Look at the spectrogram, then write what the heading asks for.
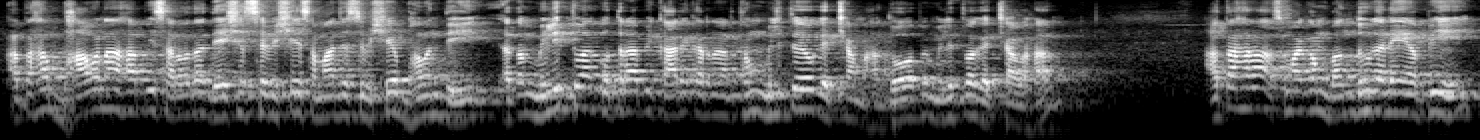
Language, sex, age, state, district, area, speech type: Sanskrit, male, 30-45, Andhra Pradesh, Guntur, urban, spontaneous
